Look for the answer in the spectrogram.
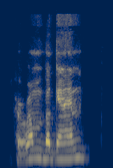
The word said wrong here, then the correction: Khruangbin: Oh, Khruangbin? Khruangbin, yeah.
